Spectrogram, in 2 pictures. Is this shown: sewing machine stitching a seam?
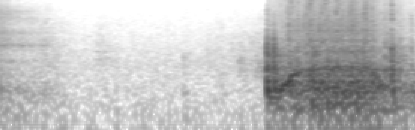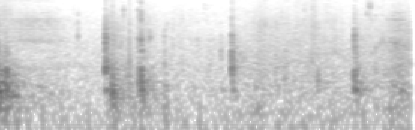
yes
